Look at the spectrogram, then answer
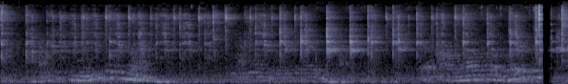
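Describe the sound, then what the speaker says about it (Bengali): Yogurt is whisked in a bowl with a metal utensil for a semolina breakfast dish, making a fast, continuous clatter of clinks and scrapes throughout, close and fairly quiet. "এবার দইটাকে আমি একটু ফেটিয়ে নিব"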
